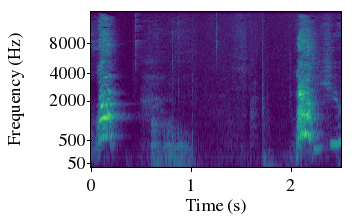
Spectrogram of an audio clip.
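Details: Norwegian Elkhound and German Spitz Mittel dogs reacting to balloons: one sharp bark, a soft low rumbling sound, then another loud bark about two seconds later, trailing into a brief whine.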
